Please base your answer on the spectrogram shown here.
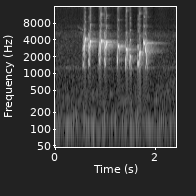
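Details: Decoy bird calling for a mate in a forest, recorded 13 January 2021: a quick series of about eight sharp chirpy notes, each a bright doubled chip, with a faint low hum beneath.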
